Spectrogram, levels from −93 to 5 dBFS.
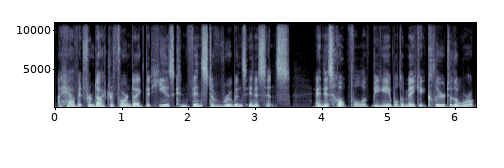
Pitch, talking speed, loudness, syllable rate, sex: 160 Hz, 245 wpm, -19 LUFS, 6.4 syllables/s, male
